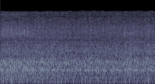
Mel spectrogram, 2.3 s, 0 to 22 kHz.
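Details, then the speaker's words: Harley Sportster 1200C Evo V-twin running 100% synthetic oil for the first time: steady rumble with a light, even mechanical rattle over the exhaust. This is the normal Evo engine rattle, which the rider says is more audible on synthetic oil. "So synthetic sounds more light, like you hear more noise coming from the engine, because Harley-Davidson Evos do make some engine rattling noise. That is natural due to their engineering."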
